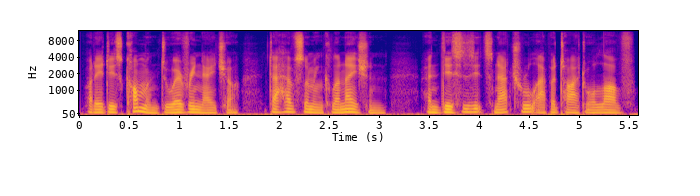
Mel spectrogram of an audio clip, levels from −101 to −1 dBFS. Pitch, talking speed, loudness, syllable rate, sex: 115 Hz, 205 wpm, -19 LUFS, 6.6 syllables/s, male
